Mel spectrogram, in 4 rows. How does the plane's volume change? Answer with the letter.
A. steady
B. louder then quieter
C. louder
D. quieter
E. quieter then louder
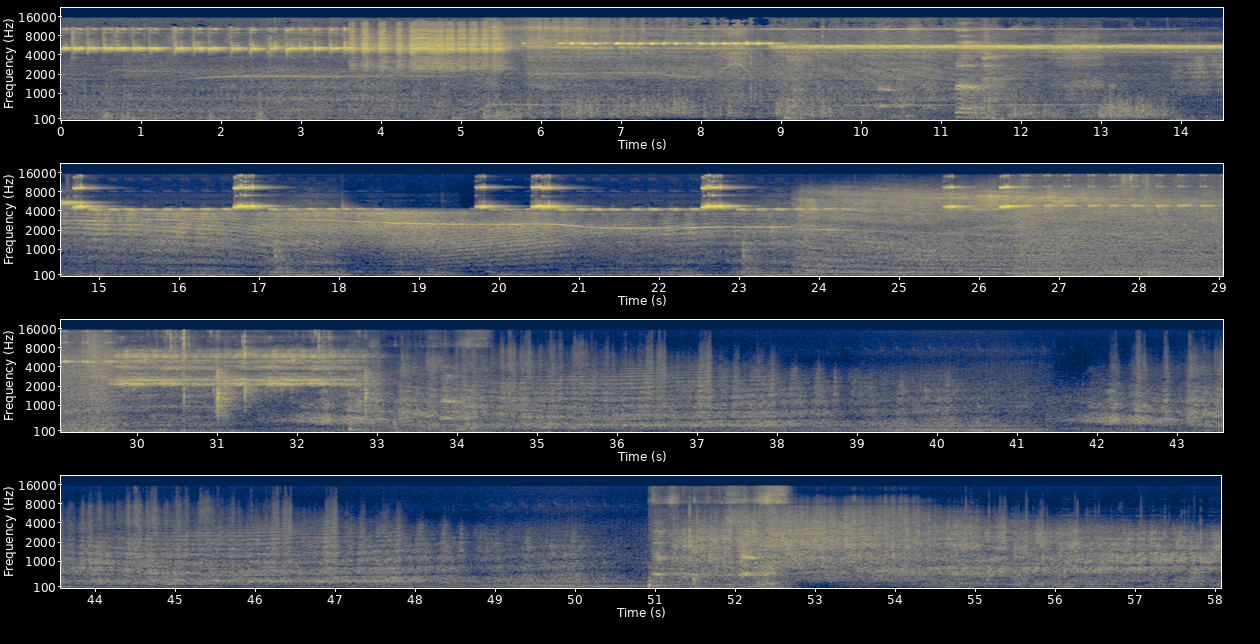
A.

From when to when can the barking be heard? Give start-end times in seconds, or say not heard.
9.0-10.9, 32.6-34.5, 50.9-52.8.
